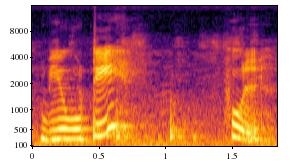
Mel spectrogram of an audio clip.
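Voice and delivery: ब्यूटीफुल drawn out slowly as ब्यू-टी-फुल; slow syllable split. Shown as a demonstration. Teacher demonstrates three syllables in ब्यूटीफुल. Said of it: "आप बोलिए ब्यूटीफुल".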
